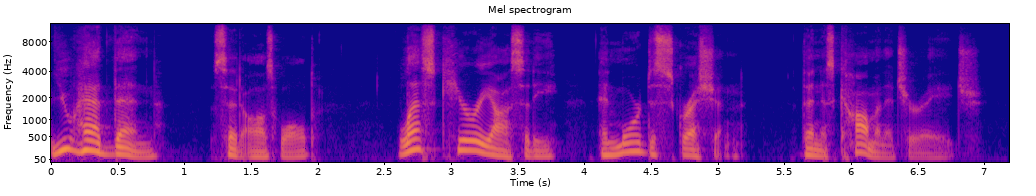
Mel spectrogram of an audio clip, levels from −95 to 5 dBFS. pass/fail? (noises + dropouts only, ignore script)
pass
